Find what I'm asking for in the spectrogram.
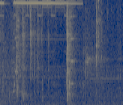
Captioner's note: beep, beep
